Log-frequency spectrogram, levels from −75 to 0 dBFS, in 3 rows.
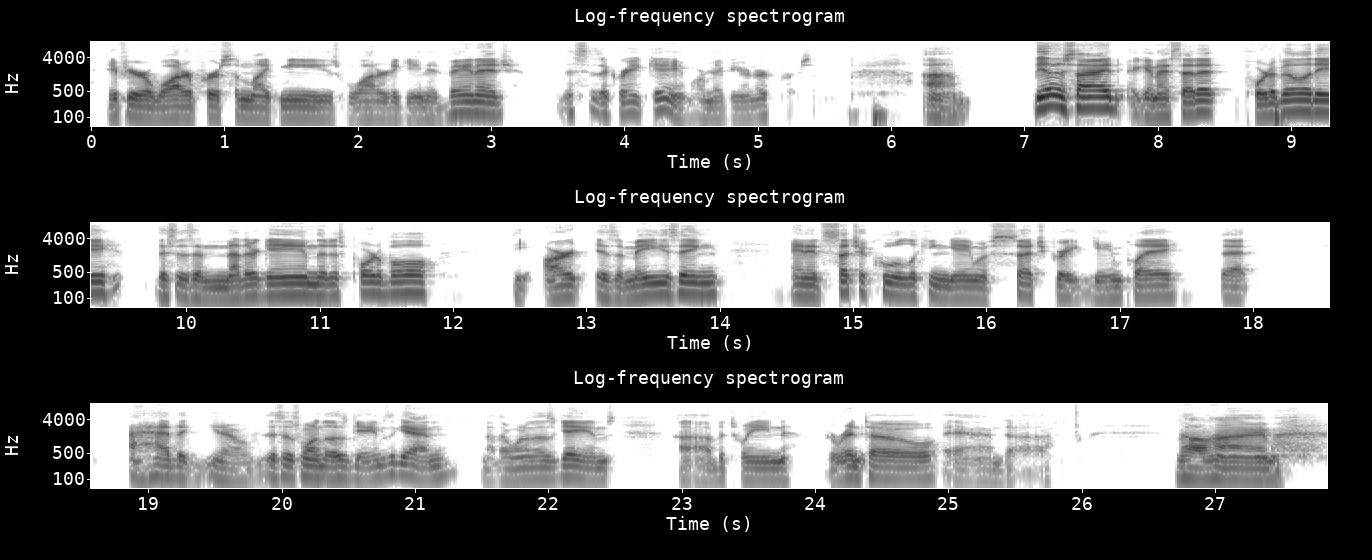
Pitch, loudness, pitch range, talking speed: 115 Hz, -26 LUFS, 100-135 Hz, 170 wpm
